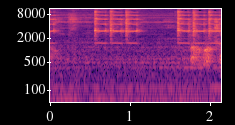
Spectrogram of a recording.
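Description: Digital timer on a clamshell t-shirt heat press beeping: quick high beeps in short clusters, about one cluster a second, signalling that the pressing time is up.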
